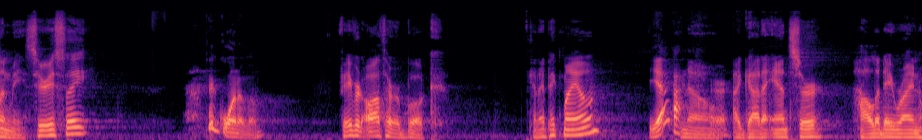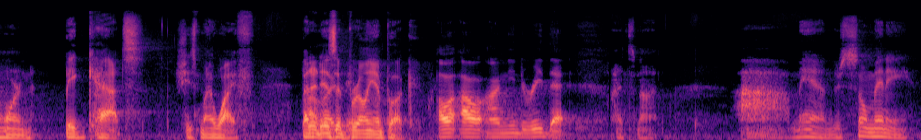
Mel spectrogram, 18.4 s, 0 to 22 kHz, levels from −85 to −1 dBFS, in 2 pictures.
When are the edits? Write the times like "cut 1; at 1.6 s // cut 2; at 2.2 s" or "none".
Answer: cut 1; at 7.3 s // cut 2; at 13.5 s // cut 3; at 15.3 s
